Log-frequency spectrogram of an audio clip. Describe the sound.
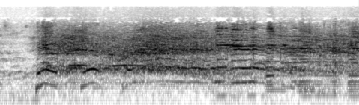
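A crowd erupts into loud, rhythmic cheering, repeated hip hip hooray shouts for Ranger Doug rising and falling together, sustained for several seconds.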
